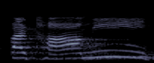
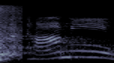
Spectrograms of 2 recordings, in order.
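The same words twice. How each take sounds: First: पठामी drawn out very slowly, falling; slow model word. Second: पठामी repeated slowly, falling; slow confirming repeat. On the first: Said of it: "तो क्या हो जाएगा ये?". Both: Shown as a demonstration.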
